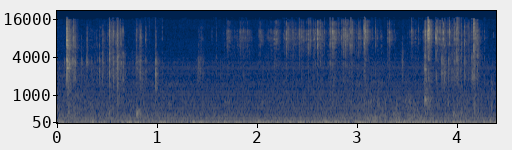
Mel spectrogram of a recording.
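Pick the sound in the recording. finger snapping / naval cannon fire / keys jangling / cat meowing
keys jangling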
